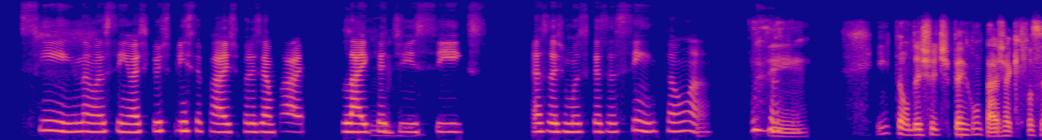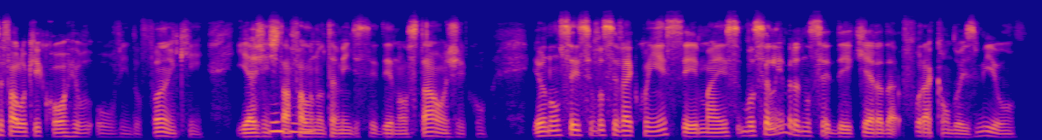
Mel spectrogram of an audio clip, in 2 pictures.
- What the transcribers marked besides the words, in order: tapping; laugh
- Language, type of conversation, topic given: Portuguese, podcast, O que transforma uma música em nostalgia pra você?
